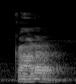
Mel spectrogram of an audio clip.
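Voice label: Santali male blind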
